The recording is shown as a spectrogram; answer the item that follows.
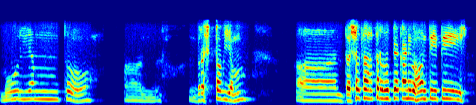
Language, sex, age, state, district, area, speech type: Sanskrit, male, 45-60, Karnataka, Mysore, urban, conversation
